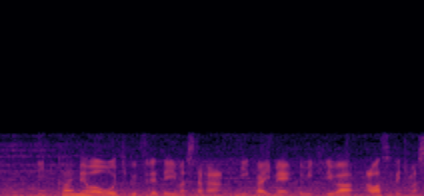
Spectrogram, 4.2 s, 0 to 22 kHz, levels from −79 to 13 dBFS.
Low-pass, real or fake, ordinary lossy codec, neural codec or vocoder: 7.2 kHz; real; none; none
